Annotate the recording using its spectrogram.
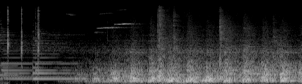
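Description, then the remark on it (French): A train in Canada rumbles along the rails, a steady low roar with rhythmic rattling, opening with a brief horn-like harmonic tone and high squeals before the rolling noise settles in. “On monte à bord d'un train”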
